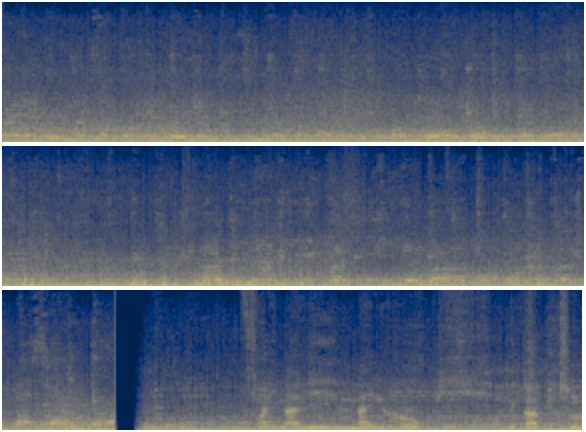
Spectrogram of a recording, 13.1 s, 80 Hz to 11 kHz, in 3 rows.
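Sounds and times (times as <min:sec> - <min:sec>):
bus engine and tyres rumbling: 0:00.0 - 0:13.0.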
